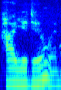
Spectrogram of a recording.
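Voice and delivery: very deep, very low radio announcer voice. Greeting a viewer who tuned in to the stream, using a radio voice. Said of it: "My radio voice".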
